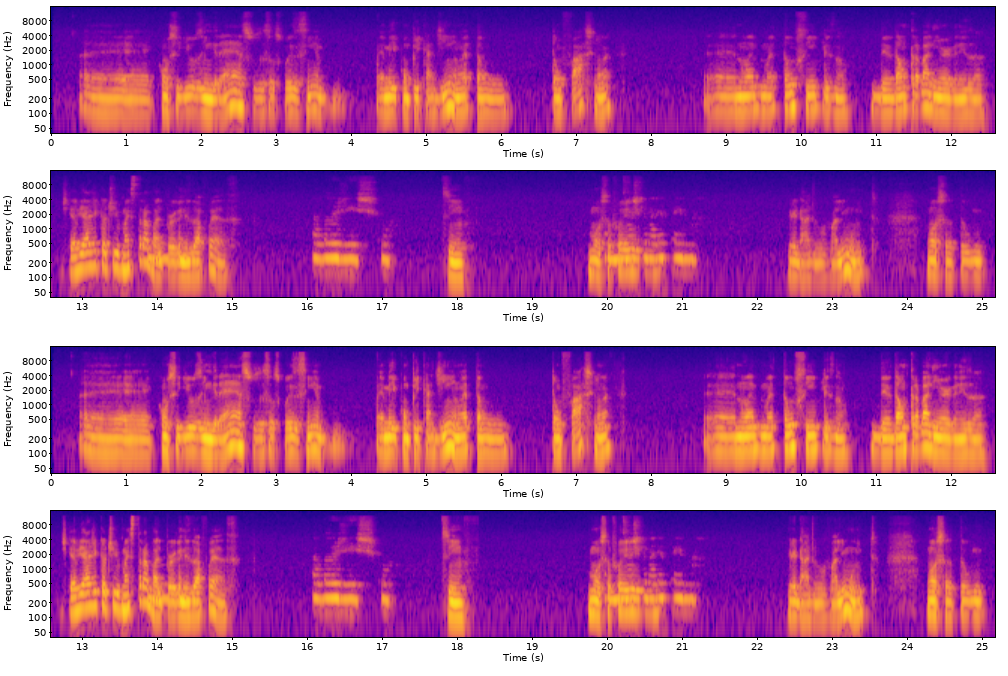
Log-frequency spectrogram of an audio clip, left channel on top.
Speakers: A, on the right; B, on the right.
A: É, consegui os ingressos, essas coisas assim, é, é meio complicadinho, não é tão, tão fácil, né? É, não é, não é tão simples, não. Deu- Dá um trabalhinho organizar. Acho que a viagem que eu tive mais trabalho
B: Não
A: para
B: entendi.
A: organizar foi essa.
B: A logística.
A: Sim, moça,
B: Ah, mas
A: foi
B: acho que vale a pena.
A: verdade, vale muito. Nossa, eu tô-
